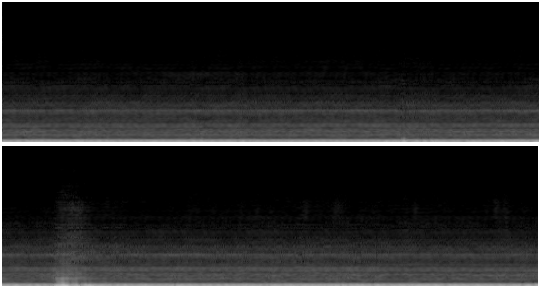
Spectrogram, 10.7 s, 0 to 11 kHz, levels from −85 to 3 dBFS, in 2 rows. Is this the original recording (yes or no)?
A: no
